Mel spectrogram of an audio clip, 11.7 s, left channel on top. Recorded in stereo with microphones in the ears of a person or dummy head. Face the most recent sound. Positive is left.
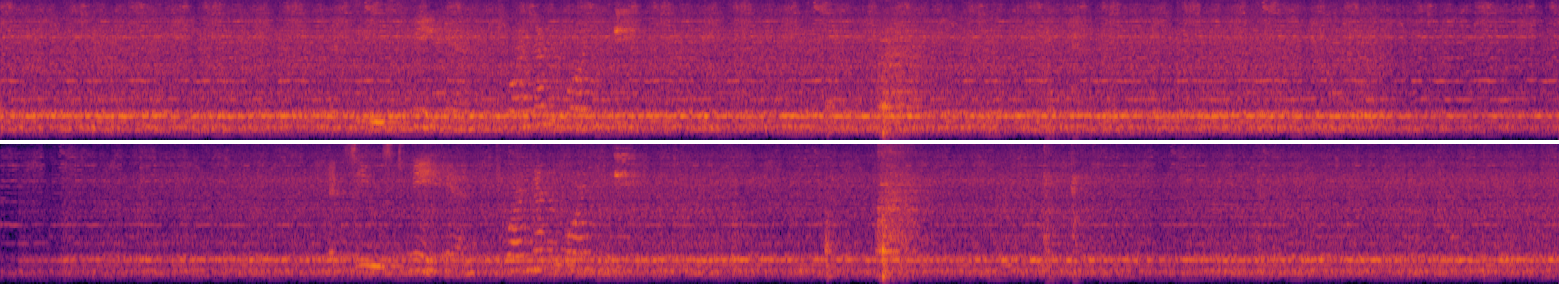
turn(degrees=-40)  # may be behind; listen again after turning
